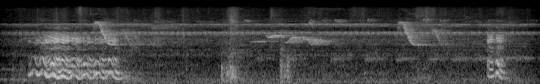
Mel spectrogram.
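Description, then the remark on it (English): A Qinling giant panda gives one loud, quavering, sheep-like bleat, followed by a few fainter, shorter calls, with a steady high insect drone running underneath. “And this is what a giant panda sounds like. I know it sounds like a sheep. It's not a sheep.”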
